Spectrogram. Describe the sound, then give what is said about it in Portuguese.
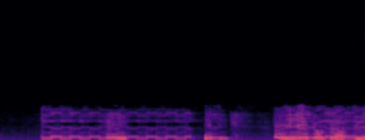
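A telephone rings with a loud, rapidly warbling electronic trill lasting over a second, then cuts off; a brief burst follows before a wavering voice takes over. “Atenda. Quem sabe ele não dá uma pista de onde está ligando.”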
